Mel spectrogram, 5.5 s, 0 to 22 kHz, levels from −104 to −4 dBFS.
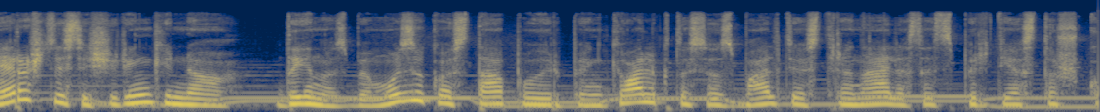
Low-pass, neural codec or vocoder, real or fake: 14.4 kHz; none; real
